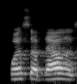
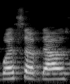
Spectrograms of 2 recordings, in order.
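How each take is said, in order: First: It sounds like a puzzled question. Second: It sounds like an excited exclamation.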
